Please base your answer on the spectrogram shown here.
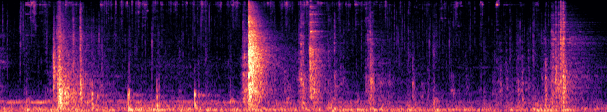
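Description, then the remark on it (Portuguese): A bunch of keys jangles in bursts of bright metallic clinking as a man runs to a door and tries keys, with a sharp louder clack midway as the right key turns the lock on the third try, locking an old man in the dining room, followed by more scattered rattling and a final jingle. “Pega as chaves e corre para a porta. Na terceira tentativa, ele encontra a chave certa e tranca o velho na sala de jantar.”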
